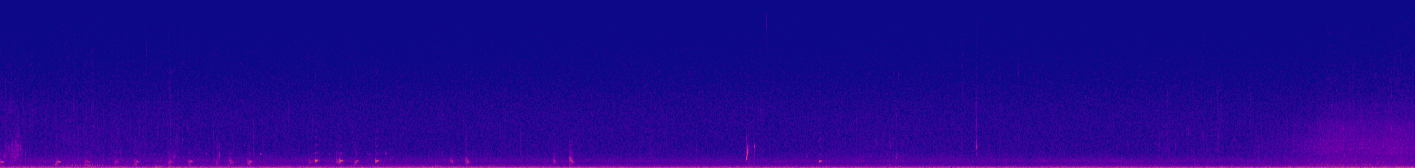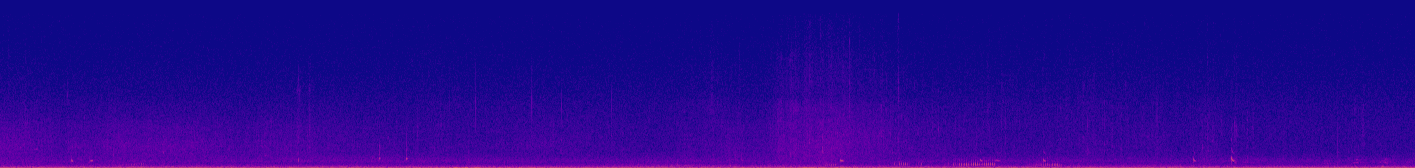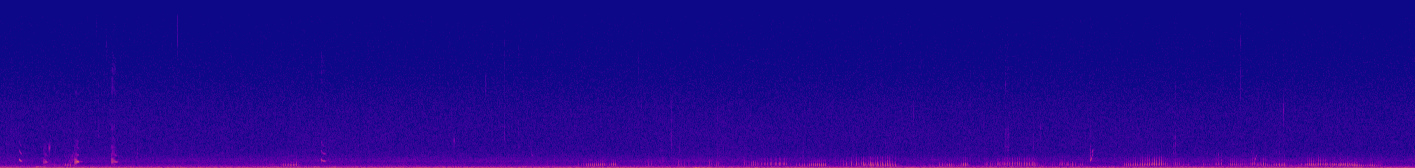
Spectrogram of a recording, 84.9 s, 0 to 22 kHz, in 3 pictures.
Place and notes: Malton, UK - frogs and toads ...
common frogs and common toads in a garden pond ... xlr sass on tripod to zoom h5 ... time edited extended unattended recording ...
